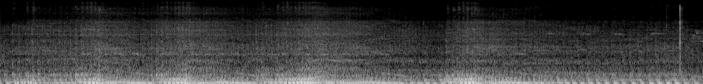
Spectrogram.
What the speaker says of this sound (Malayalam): ഇതാണ് ഈ ഒരു വാഹനത്തിന് എഞ്ചിൻ നോട്ട് വരുന്നത്.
